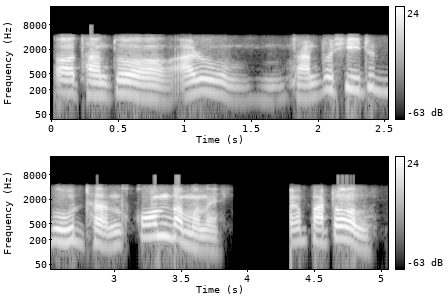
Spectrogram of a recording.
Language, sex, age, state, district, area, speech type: Assamese, male, 60+, Assam, Darrang, rural, conversation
